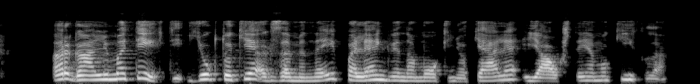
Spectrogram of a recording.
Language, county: Lithuanian, Klaipėda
